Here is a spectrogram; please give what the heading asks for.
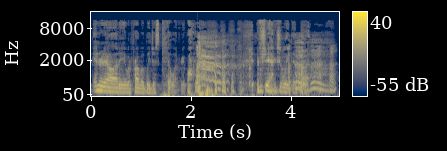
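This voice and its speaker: A woman's voice: sits low, big pitch swings, normal speed. A woman hosting a podcast, chatting playfully and teasing her co-hosts. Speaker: podcast host. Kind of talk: casual chat.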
